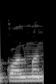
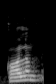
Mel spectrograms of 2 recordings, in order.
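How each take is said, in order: First: कॉलमन ending in a sounded "man"; wrong reading, N sounded. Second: कॉलम ending on the M; silent N. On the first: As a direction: say कॉलमन with the N voiced. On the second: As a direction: say कॉलम as "co-lam", no N. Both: Shown as a demonstration. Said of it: "इसको कॉलमन नहीं पढ़ेंगे".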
